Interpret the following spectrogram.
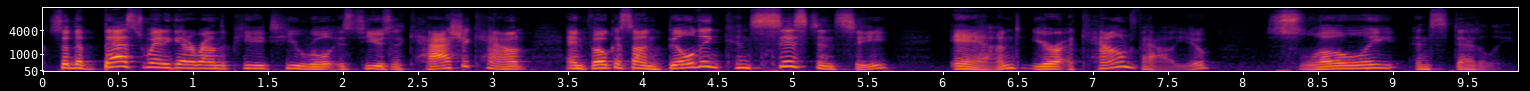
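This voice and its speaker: Man, fairly high voice, trading educator, conversational explainer, rhetorical questions. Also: very animated, normal speed. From United States. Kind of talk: explanatory talk to camera.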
